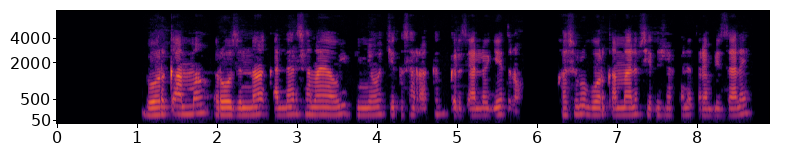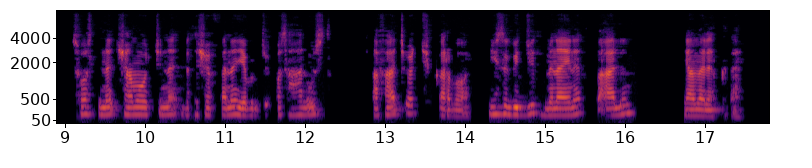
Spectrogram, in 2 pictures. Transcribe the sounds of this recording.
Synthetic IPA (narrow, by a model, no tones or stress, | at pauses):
bəwɔɾkʼamːaɾo̞zɨnːakʼəlːalsəmajawifɨɲːawo̞t͡ʃːjɛt̪ʰəsərːa̰kʰɨfkʼɨɾzʼjalːəwɡe̞t̪ʼnəw | kʰəsɨɾubəwɔɾkʼamːalɨβsjɛt̪ʰəʃɛfːənət̪ʼɨɾəmbɛzːalaj | so̞st̪nət͡ʃʼʃamawo̞t͡ʃːɪnːa̰bət̪ʰəʃɛfːənəjɛβɨɾt͡ʃʼɪkʼosahanwʊst̪ʼ | əfat͡ʃʼo̞t͡ʃːɪkʼəɾbəwa̰ljɪhzɨɡɨd͡ʒːɪt̪mɨnajnət̪̚b̥ə̰ʔalɨm | jamələkːɨ̥t̪ʰal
